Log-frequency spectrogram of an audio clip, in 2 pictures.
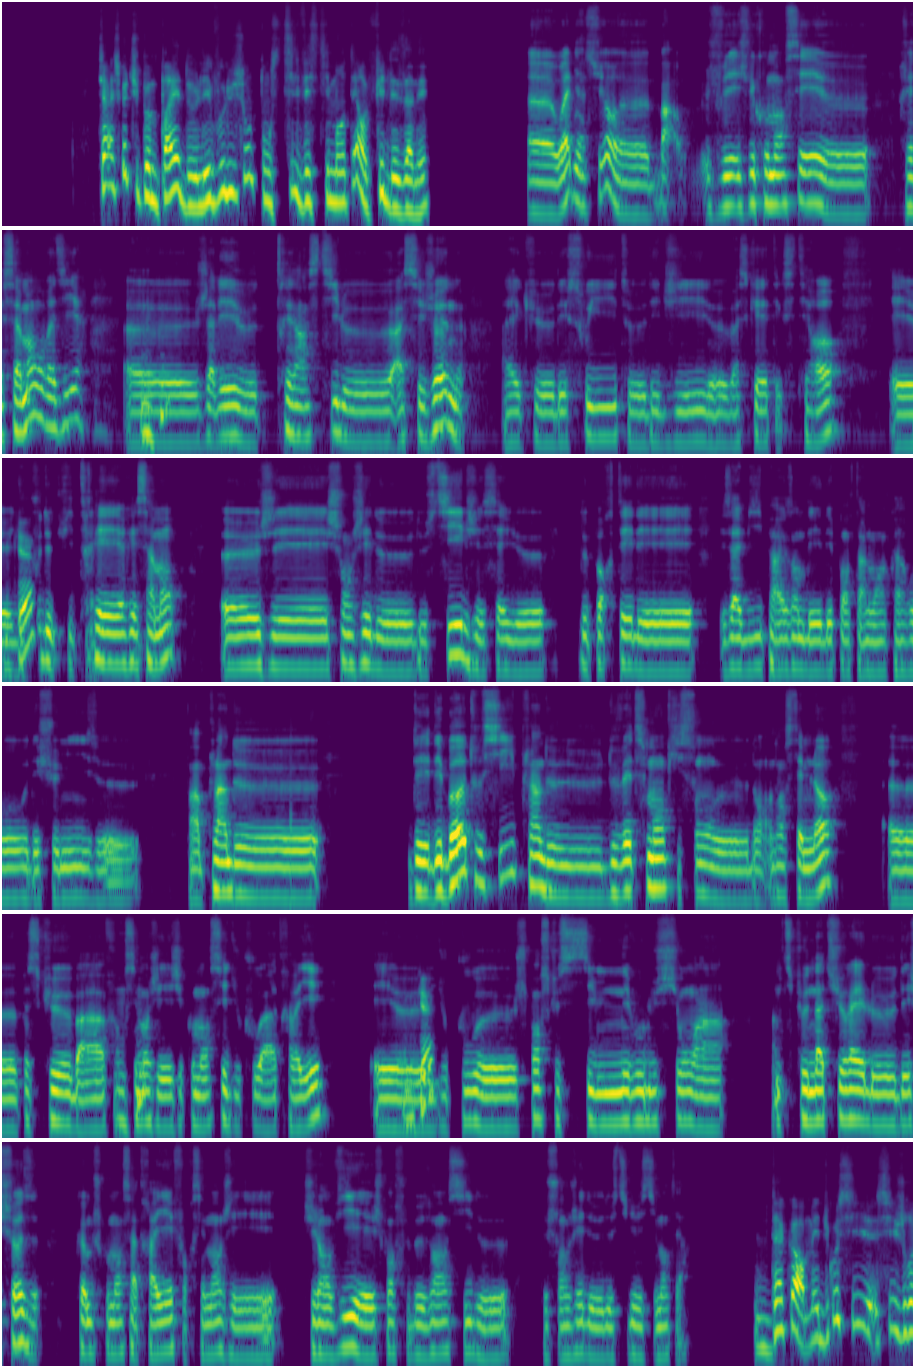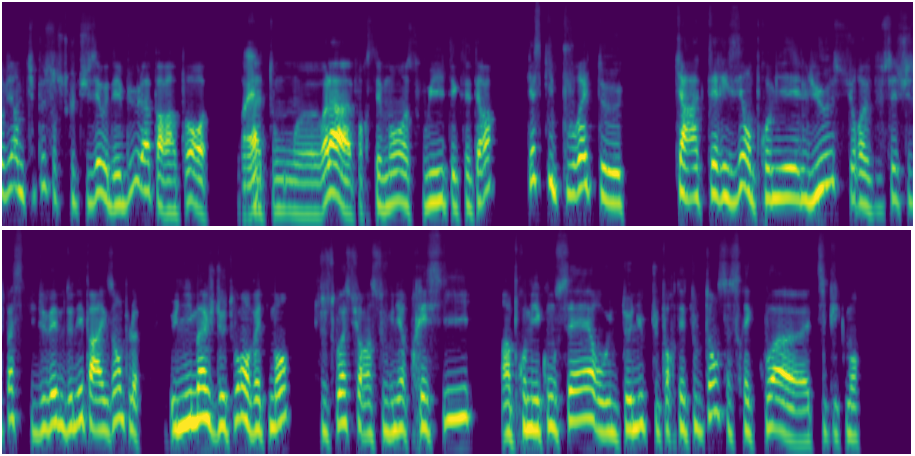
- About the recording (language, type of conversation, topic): French, podcast, Comment ton style vestimentaire a-t-il évolué au fil des années ?
- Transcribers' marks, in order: none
